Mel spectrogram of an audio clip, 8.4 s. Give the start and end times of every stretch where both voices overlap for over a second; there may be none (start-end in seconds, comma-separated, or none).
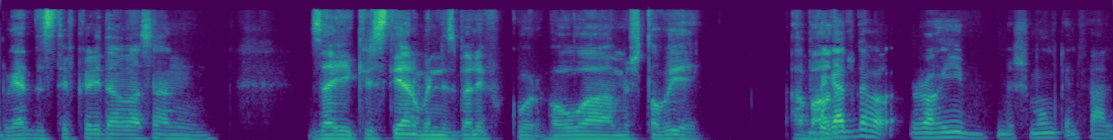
none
